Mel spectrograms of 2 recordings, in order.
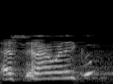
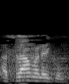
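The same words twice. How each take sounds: First: The greeting sounds sweet and warm. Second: The greeting sounds flat and plain.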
